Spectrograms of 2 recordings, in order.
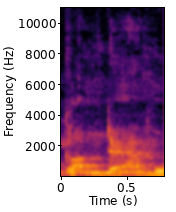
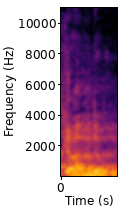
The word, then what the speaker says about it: Gundam: But anyway, Peter Cullen back in the day, you hear him just mispronounce everything. It's like, coming up on Gundam Wing. It's Gundam.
